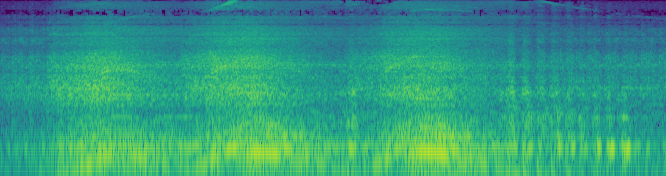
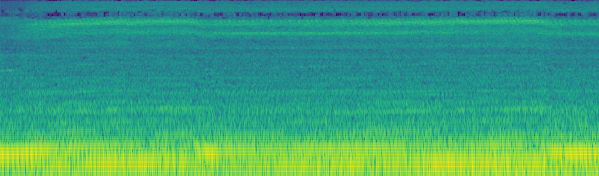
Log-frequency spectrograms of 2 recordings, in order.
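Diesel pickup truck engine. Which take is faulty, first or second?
second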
